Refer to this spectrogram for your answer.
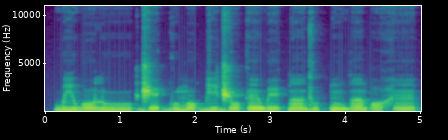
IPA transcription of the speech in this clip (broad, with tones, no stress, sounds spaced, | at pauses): w i˦ w o˧ l u˦ | d͡ʒ e˨ ɡ͡b u˧ m o˧ ɡ͡b i˦ d͡ʒ o˧ k ɛ̃˧ w e˨ ɡ͡b ã˧ d u˧ k͡p ũ˨ w ã˨˦ b ɔ˦˨ h ɛ̃˨˦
